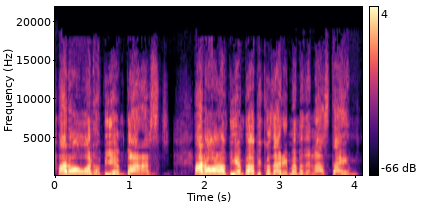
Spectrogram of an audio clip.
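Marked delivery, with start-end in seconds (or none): none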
